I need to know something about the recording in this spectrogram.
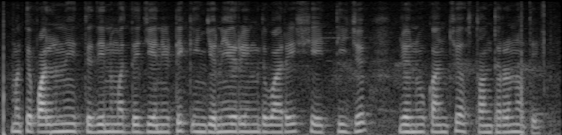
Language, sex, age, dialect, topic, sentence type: Marathi, male, 25-30, Standard Marathi, agriculture, statement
